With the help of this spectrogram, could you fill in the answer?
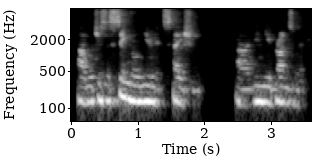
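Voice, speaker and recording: Somewhat breathy and fairly high-pitched, a man speaks at a moderate pace. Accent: British. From UK. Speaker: nuclear industry consultant. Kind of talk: lecture. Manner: halting, many fillers and repeats.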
